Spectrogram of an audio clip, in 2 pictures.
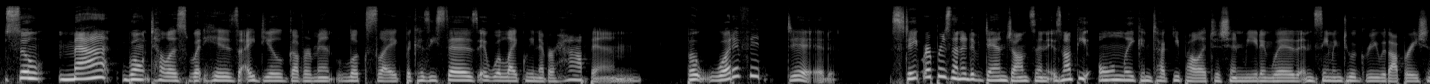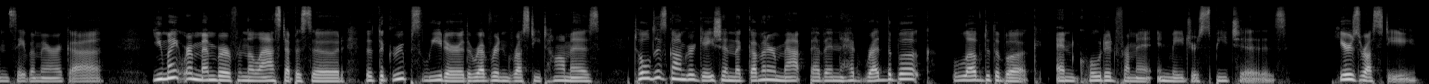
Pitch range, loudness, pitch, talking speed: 160-205 Hz, -24 LUFS, 175 Hz, 170 wpm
